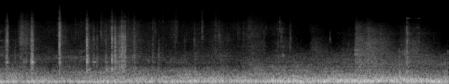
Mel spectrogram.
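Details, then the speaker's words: Classic Mini Clubman Estate engine running: deep lumpy exhaust rumble with sharp puffing ticks, exhaust leak blowing at the rear of the system, located being prepared for Goodwood Revival. "so hmm where are you blowing from can hear you blowing you're definitely blowing at the back here"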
